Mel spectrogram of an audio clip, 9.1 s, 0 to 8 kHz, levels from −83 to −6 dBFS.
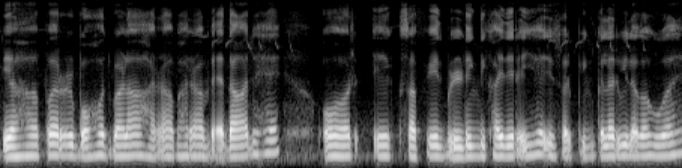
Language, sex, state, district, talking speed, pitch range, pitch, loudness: Hindi, male, Maharashtra, Solapur, 145 wpm, 140-150 Hz, 145 Hz, -20 LUFS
